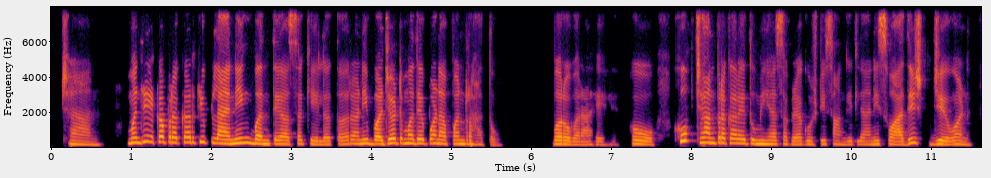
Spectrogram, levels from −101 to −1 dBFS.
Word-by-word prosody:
छान! 180 -5 -4 0.4
म्हणजे 280 +5 +3
एका 310 +1 +2
प्रकारची 290 +1 +1
प्लॅनिंग 250 +1 +3
बनते 210 -2 +3
असं 200 +2 -3
केलं 185 -3 -3
तर 195 +3 -4
आणि 220 +1 +1
बजेटमध्ये 235 +3 +3
पण 240 -1 +1
आपण 215 0 0
राहतो, 170 -7 -7 0.7
बरोबर 190 -4 +1
आहे 170 +1 -8
हे. 170 +1 -18 0.2
हो, 195 -4 +1 0.3
खूप 385 -1 +2
छान 275 -1 +3
प्रकारे 255 -3 +1
तुम्ही 210 -2 +3
ह्या 200 0 0
सगळ्या 195 -2 -4
गोष्टी 190 0 -6
सांगितल्या 185 -1 -8
आणि 190 +2 -3
स्वादिष्ट 210 +7 0
जेवण 190 -2 0
205 Hz, 150 wpm, -23 LUFS, 185-245 Hz, 0.7 s, म्हणजे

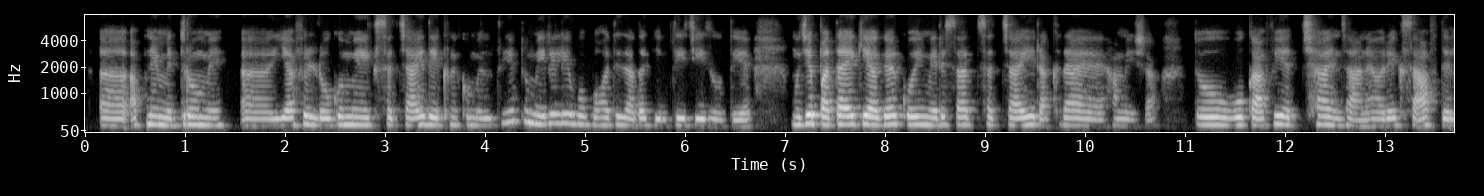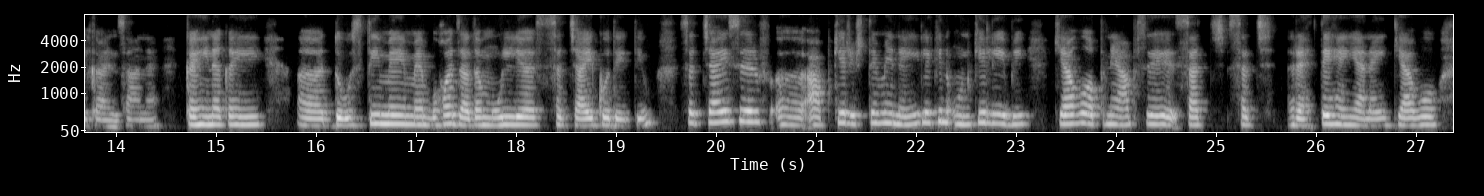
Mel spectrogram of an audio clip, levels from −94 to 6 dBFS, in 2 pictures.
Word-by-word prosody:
अ, - - -2 0.3
अपने 200 +4 -1
मित्रों 200 +2 +1
में 190 -1 -2 0.2
अ, - - -3 0.3
या 185 +1 +2
फिर 220 - +3
लोगों 185 +2 +1
में 200 0 +2
एक 190 -1 -2
सच्चाई 190 +1 -1
देखने 195 -1 -1
को 195 - -10
मिलती 185 +6 -6
है 285 - -5
तो 285 -2 -5
मेरे 235 -1 +1
लिए 240 0 -1
वो 220 -3 -1
बहुत 190 0 -6
ही - - +2
ज़्यादा 185 -2 0
क़ीमती 175 0 -2
चीज़ 175 0 0
होती 165 -1 -6
है। 165 +1 -5 0.4
मुझे 210 +3 +6
पता 200 +2 +5
है 210 0 +7
कि 220 0 +5
अगर 205 +1 +5
कोई 205 0 +3
मेरे 200 0 0
साथ 195 0 -3
सच्चाई 190 0 0
रख 170 +1 -7
रहा 190 0 0
है 175 -2 -4
हमेशा 170 -3 -9 0.4
तो 200 -1 +1 0.3
वो 195 - +5
काफ़ी 180 +4 +2
अच्छा 210 +1 -3
इंसान 175 -4 -3
है 175 - -7
और 175 0 -3
एक 185 +1 -1
साफ 195 +1 -2
दिल 175 -1 -1
का 170 -1 -6
इंसान 165 +1 -9
है, 165 +2 -13 0.3
कहीं 205 0 +4
न 205 - +3
कहीं 205 0 +1 0.4
अ, 180 -2 -1
दोस्ती 185 +5 +3
में 225 -1 +6
मैं 205 -2 0
बहुत 225 +4 +1
ज़्यादा 195 -2 +2
मूल्य 195 +1 +3
सच्चाई 190 -2 -1
को 190 - +4
देती 345 - -4
हूँ। 255 - -6 0.3
सच्चाई 260 +2 +2
सिर्फ 280 -1 +2
अ, 200 - -6 0.3
आपके 200 +5 -1
रिश्ते 225 +1 -1
में 250 0 0
नहीं 220 0 0
लेकिन 260 +1 +1
उनके 220 +1 -1
लिए 235 -2 0
भी 220 +1 -2 0.3
क्या 225 -1 +4
वो 240 +1 +1
अपने 220 -1 -3
आप 200 +1 -3
से 215 -3 +2
सच-सच 195 0 -5 0.2
रहते 180 +2 +3
हैं 220 -2 +1
या 195 -2 -1
नहीं? 180 +1 -4
क्या 185 0 -1
वो 205 +2 -1
200 Hz, 195 wpm, -19 LUFS, 185-215 Hz, 0.4 s, है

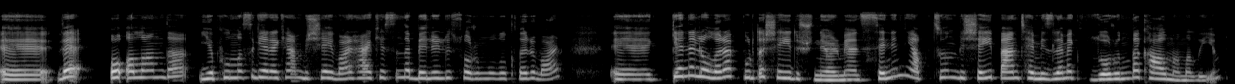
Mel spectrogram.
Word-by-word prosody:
Eee, 225 0 +2
ve 345 +7 +6 0.3
o 310 0 +6
alanda 325 +3 -1
yapılması 305 +5 -1
gereken 315 -1 0
bir 280 - -2
şey 285 -1 -1
var. 265 +3 -2
Herkesin 300 +2 -3
de 305 -4 -1
belirli 285 +1 0
sorumlulukları 265 -1 -4
var. 240 +9 -6 0.5
Eee, 235 -1 -2
genel 375 +1 +2
olarak 345 +2 +2
burada 315 +2 -1
şeyi 305 -4 +1
düşünüyorum, 205 -5 +1
yani, 220 0 0
senin 285 - 0
yaptığın 320 -2 -4
bir - - +1
şeyi 295 +1 0
ben 290 0 +4
temizlemek 275 +1 +1
zorunda 255 +8 +2
kalmamalıyım. 230 - -2
290 Hz, 140 wpm, -25 LUFS, 255-315 Hz, 0.5 s, ve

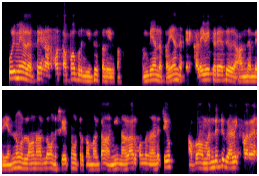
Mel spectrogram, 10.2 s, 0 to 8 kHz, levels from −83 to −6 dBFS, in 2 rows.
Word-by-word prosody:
உரிமையாளர்ட்ட 190 -4 +2
என்ன - - 0
என்னமோ - - -2
தப்பா 170 - -1
புரிஞ்சுகிட்டு 130 +1 -1
சொல்லியிருக்கான். 115 -2 -2 0.4
"தம்பி 130 +5 0
அந்த - - 0
பையன் 155 - +2
அந்த 130 -4 -2
கிடையவே 145 +6 +3
கிடையாது. 145 0 +2 0.3
அந்த 120 +1 0
மாரி 115 -1 +1
எண்ணம் 150 +3 -1
உள்ளவனா 135 0 0
இருந்தா 145 +2 -1
உன்னை 120 -3 -3
சேர்த்து 140 +2 0
உட்டுருக்க 125 -2 -4
மாட்டான். 125 +3 0
நீ - - 0
நல்லா 130 +3 +2
இருக்கணும்னு 135 -2 -2
நினைச்சு 130 +6 0 0.5
அப்ப 115 +4 -3
அவன் 140 -1 +1
வந்துட்டு 175 +5 0
வேலைக்கு 155 +2 +1
போற 150 -1 +2
140 Hz, 175 wpm, -23 LUFS, 125-150 Hz, 0.5 s, கிடையவே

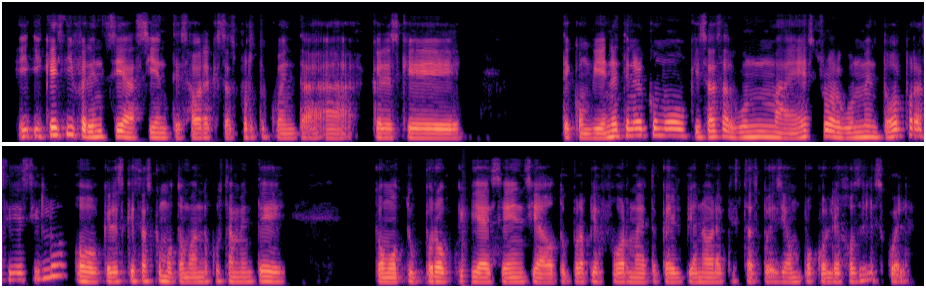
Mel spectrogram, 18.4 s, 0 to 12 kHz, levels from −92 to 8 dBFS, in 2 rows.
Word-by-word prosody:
¿Y 155 +2 -1
y - - -3
qué 180 +4 +8
diferencia 140 -8 +3
sientes 115 -2 -3
ahora 115 0 +1
que - - -20
estás - - -6
por - - -5
tu - - -12
cuenta? 110 0 -4 0.3
Ah, - - -13 0.2
¿crees 110 -1 -1
que 110 -1 +3 1.0
te - - -1
conviene 110 +6 +3
tener 165 +2 +2
como 165 -2 +2
quizás 135 +1 0
algún 135 0 +2
maestro, 130 +5 +1
algún 120 -1 +1
mentor, 135 +4 +2
por 175 +1 0
así 160 +1 -3
decirlo?, 210 +10 -3
o 120 -2 +4
¿crees 115 +1 0
que - - -2
estás 125 0 -2
como 120 -3 -1
tomando 110 +1 -2
justamente 115 -1 -1 0.9
como 110 0 +2
tu 110 +1 -5
propia 115 0 +2
esencia, 110 0 0
o 105 0 0
tu - - -7
propia 110 0 -2
forma 110 -1 -1
de 105 - -3
tocar 110 0 -2
el 110 +1 -2
piano 110 0 -2
ahora 110 0 0
que 125 - -20
estás, 105 -4 -6
pues 110 - -3
ya 110 - -2
un 110 0 -5
poco 105 0 -2
lejos 110 0 -2
de 140 - -5
la 165 - -7
escuela? - - -5
115 Hz, 180 wpm, -24 LUFS, 110-135 Hz, 1.0 s, qué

